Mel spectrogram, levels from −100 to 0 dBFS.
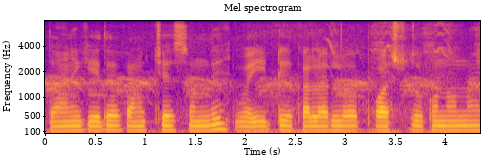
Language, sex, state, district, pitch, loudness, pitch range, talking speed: Telugu, male, Andhra Pradesh, Visakhapatnam, 125 Hz, -17 LUFS, 125-130 Hz, 165 wpm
